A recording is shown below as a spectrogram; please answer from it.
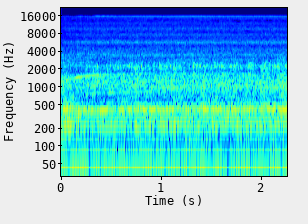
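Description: PM-728VT milling machine spindle and motor running and speeding up as its speed knob is turned. A faint whine rises in pitch over the first half second, over a steady hum.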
